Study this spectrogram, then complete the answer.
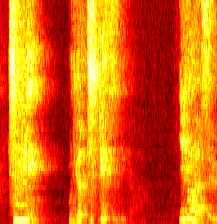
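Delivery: high, loud desperate cry for help; panicked plea. Acted. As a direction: shout it like men about to drown. Disciples cry out in storm. (겁에 질려 높고 크게 외치는 제자들)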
